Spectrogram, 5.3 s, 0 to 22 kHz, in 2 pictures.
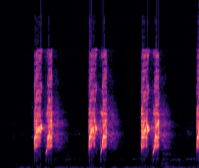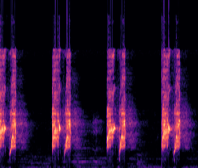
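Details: Lovebird fighter sound meant to provoke rivals: sharp high chirps in doubled bursts, about every 0.7 seconds, seven pairs, with a faint low hum beneath.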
